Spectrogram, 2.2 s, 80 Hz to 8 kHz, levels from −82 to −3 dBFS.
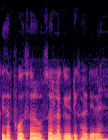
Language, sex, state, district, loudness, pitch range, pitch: Hindi, male, Madhya Pradesh, Umaria, -15 LUFS, 105-115 Hz, 110 Hz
